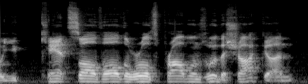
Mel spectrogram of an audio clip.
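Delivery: ordinary talk, nothing marked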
